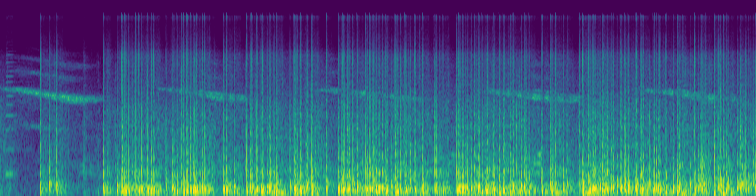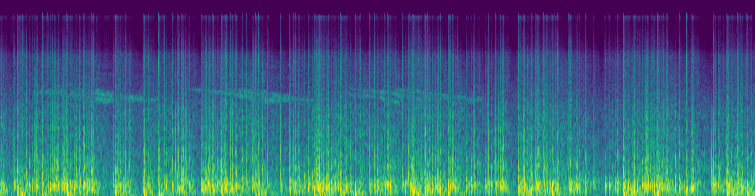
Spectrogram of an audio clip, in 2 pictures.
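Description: Aerial fireworks display in a dense, continuous barrage of shell bursts and crackling, building up over the first two seconds. A short falling whistle recurs about every two seconds over the bangs.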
